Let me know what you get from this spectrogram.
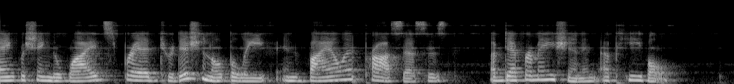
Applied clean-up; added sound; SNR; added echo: neural separator model SepFormer DNS4.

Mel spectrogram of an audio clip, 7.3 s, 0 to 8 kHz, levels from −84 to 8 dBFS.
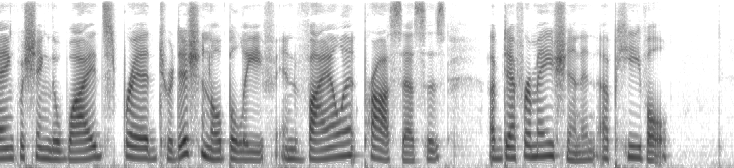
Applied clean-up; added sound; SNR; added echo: none; none; none; none.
